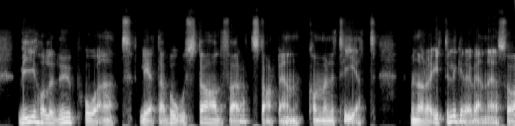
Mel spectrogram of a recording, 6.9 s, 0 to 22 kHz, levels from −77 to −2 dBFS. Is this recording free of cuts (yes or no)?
yes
